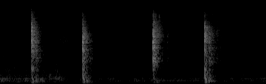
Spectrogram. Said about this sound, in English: I am going to roll 5 dice. Any dice that come up 5 or 6s are bonus dice that I can roll if I am in danger of being eliminated.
